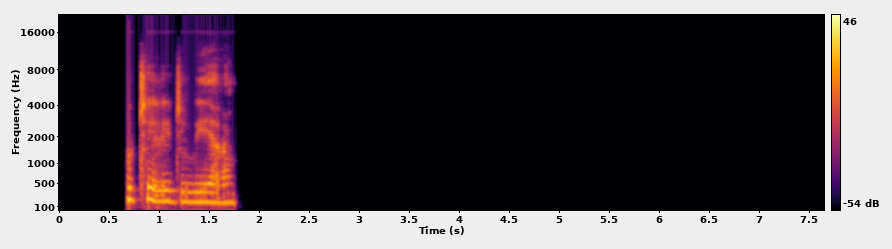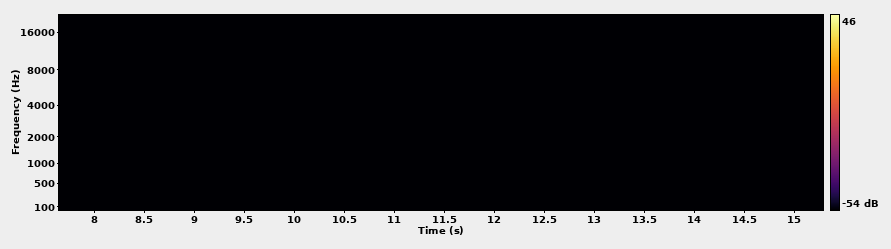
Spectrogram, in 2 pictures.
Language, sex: Wolof, female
